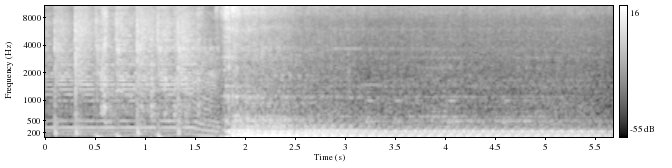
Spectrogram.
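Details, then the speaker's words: C5 Corvette V8 during a short drive before spark plug replacement: uneven stumbling pulse that never smooths out and the motor shaking badly, possibly a misfire; also a possible exhaust leak tick toward the rear. "it just sounds more ly than usual just not good and the motor's shaking pretty bad I really hope it's just a misfire but this seems worse than that"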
